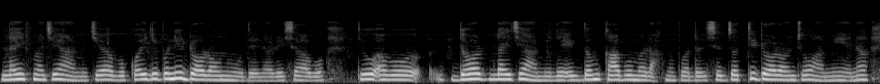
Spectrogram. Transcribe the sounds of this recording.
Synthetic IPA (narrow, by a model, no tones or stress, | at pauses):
lajpʰmat͡sʌĩɦamit͡sʌĩʌbʌkʌilepʌniɖʌɾawnuɦũd̪ʌjnʌɾesʰʌːbʌ | t̪joʌβʌɖʌɽlajt͡sʌĩɦamileek̚d̪ʌmkabumaɾakʰnupʌrd̪ʌɾesʰʌd͡zʌt̪iɖʌɾawnt͡sʰʌ̃w̃ɦamiɦʌjnʌ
